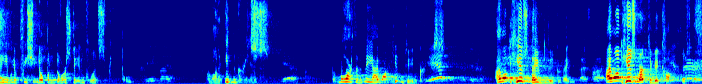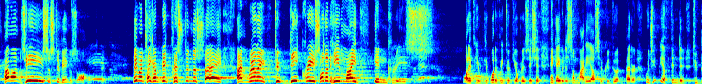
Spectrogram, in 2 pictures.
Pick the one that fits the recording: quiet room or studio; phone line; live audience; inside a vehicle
live audience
